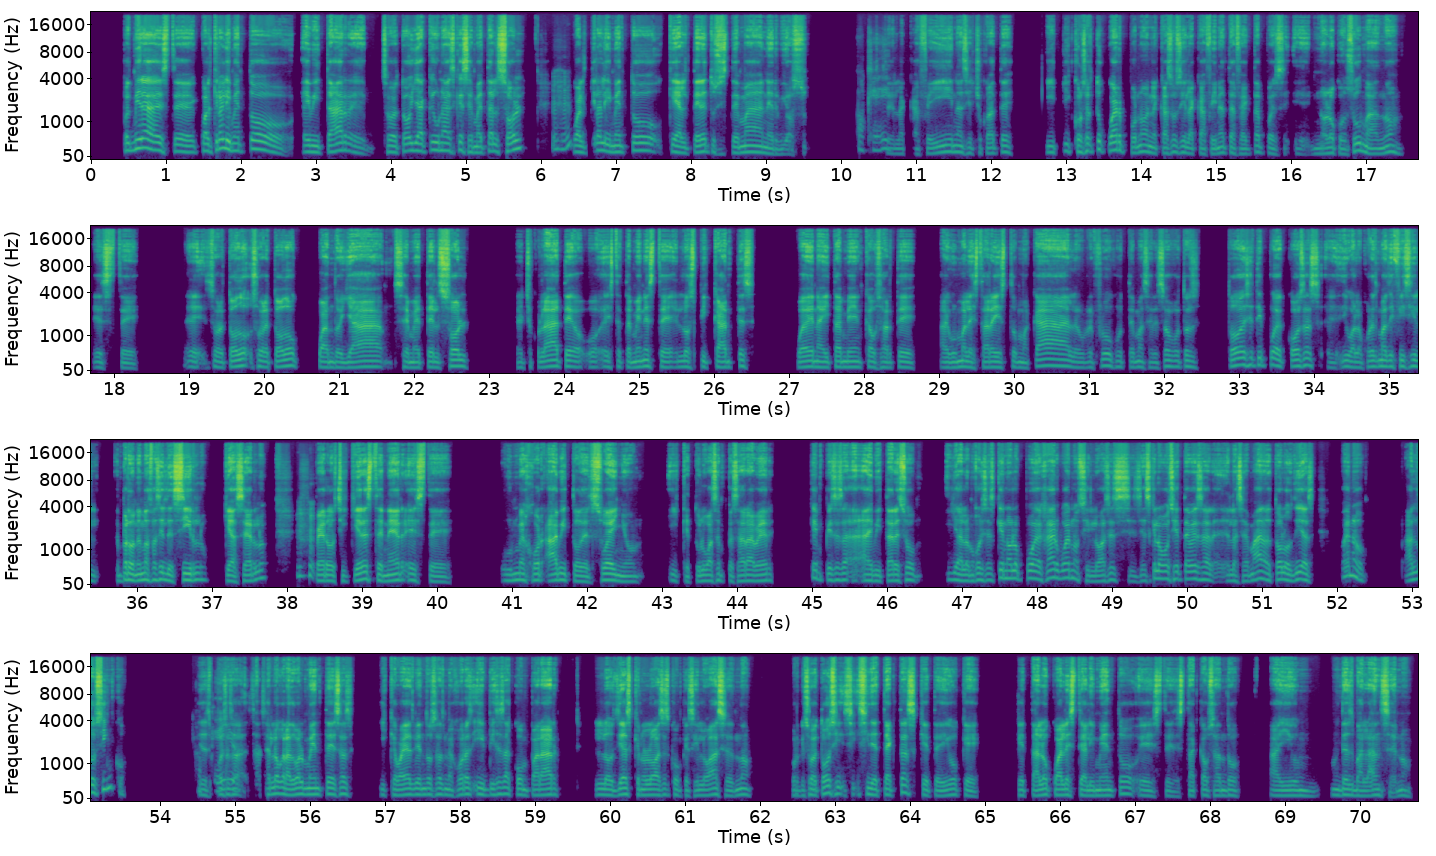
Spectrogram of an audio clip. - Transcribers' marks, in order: giggle
- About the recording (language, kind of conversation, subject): Spanish, podcast, ¿Qué hábitos te ayudan a dormir mejor por la noche?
